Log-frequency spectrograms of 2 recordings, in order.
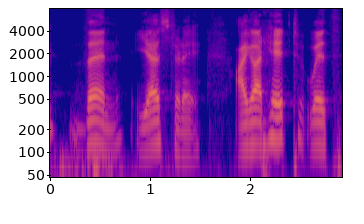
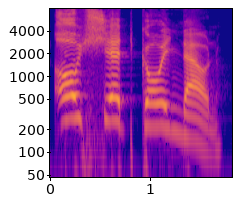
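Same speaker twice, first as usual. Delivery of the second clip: loud, high panicked exclamation; mock alarm; 9 semitones higher, 13 dB louder, much slower than usual. Lifter stuck halfway up a squat, acting out alarm. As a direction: replay the moment of sudden panic.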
